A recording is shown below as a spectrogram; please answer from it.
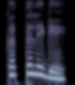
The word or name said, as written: ಕತ್ತಲೆಗೆಯ್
